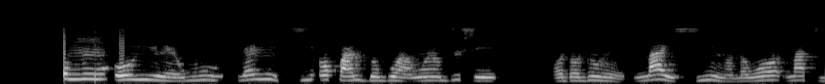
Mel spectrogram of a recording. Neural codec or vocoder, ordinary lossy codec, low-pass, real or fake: none; Opus, 64 kbps; 5.4 kHz; real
